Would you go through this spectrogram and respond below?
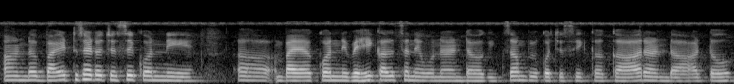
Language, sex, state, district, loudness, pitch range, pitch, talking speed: Telugu, female, Andhra Pradesh, Annamaya, -19 LUFS, 170-195 Hz, 180 Hz, 155 wpm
